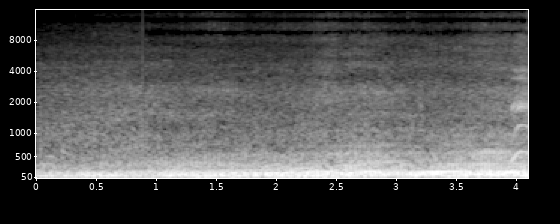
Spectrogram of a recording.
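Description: Low, steady rumble of city street noise, growing louder about a second in, with no single vehicle standing out.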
